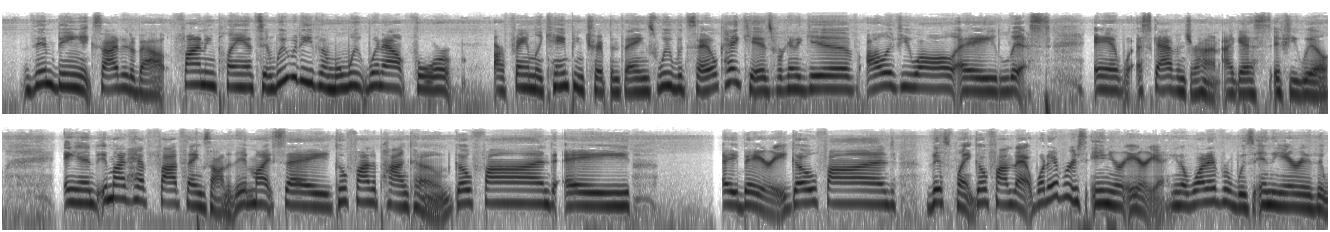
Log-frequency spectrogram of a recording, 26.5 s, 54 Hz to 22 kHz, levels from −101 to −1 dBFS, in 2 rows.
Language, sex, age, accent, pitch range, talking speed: English, female, 40-59, American, 190-235 Hz, 195 wpm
